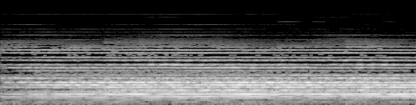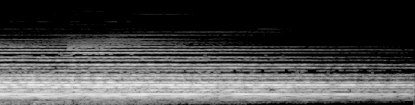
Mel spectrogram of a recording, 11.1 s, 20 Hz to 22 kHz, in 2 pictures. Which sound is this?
A luscious pad/atmosphere perfect for use in soundtrack/scoring, chillwave, liquid funk, dnb, house/progressive, breakbeats, trance, rnb, indie, synthpop, electro, ambient, IDM, downtempo etc.
130, progressive, expansive, evolving, soundscape, 130-bpm, liquid, house, morphing, reverb, dreamy, luscious, long, wide, effects, pad, atmosphere, melodic, ambience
